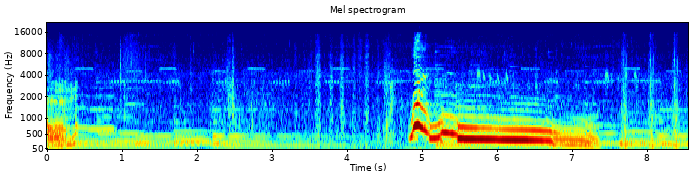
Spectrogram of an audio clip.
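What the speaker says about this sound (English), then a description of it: "Scratch barks merrily in something like agreement." In a video game, a dog named in camp scenes barks and then whines in a long, drawn-out, howling tone, close and clear, preceded by quieter ambient game sounds, with no talking.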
